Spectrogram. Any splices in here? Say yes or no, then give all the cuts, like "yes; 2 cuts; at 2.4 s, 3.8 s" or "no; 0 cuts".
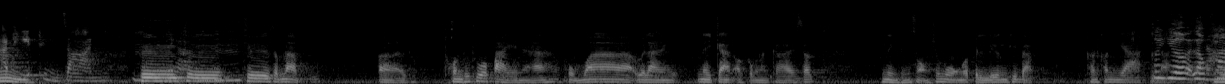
no; 0 cuts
